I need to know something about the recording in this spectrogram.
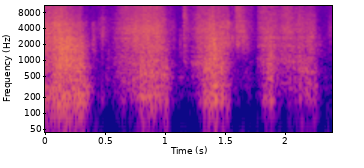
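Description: Makeup organizers and other items being picked up and moved about on a desk: four short rubbing, scraping knocks, the loudest at the start.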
